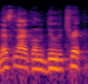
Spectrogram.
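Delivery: ordinary talk, nothing marked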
